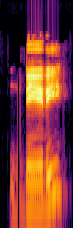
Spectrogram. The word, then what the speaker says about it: diary: हमारा जो seventh word है वो है डेयरी, डायरी। इन दोनों की प्रोनाउंसिएशन में थोड़ा सा फर्क है।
